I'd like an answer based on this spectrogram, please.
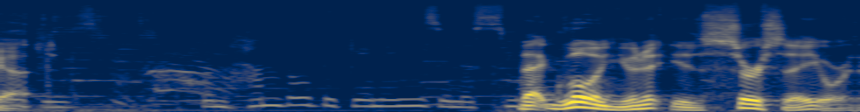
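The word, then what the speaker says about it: Circe: that glowing unit is Cersei or the Greeks would have pronounce it more like Kirk from The Odyssey who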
